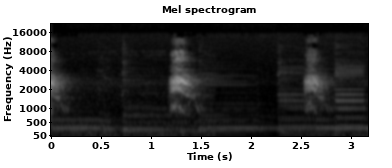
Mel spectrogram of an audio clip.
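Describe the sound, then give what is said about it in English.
A short-eared owl gives three sharp, yelping puppy-like calls, spaced about a second apart, clear over a steady low background hum. “Here are some of the short ears' puppy-like and other vocalizations. It's today's featured feathered friend, Osseo flammeus, the short-eared owl.”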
